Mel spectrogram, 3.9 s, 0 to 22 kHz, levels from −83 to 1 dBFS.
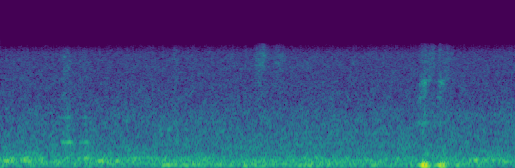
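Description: Throughout the speech a doubled audio track is audible: a full-band copy trails about 150 ms behind, roughly 5 dB quieter, likely captured again by a slower path. Unlike an echo or reverb, it has no decay or room colour, just one clean repeat. The AMR-WB coding stays clear.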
